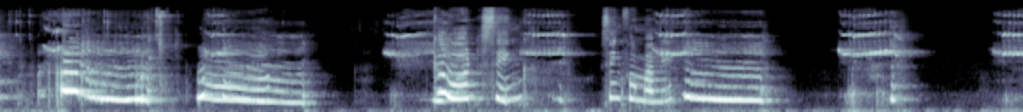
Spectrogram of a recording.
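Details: Male German Shepherd pet singing at the back-garden door on the owner's command, excited to go out and play: several drawn-out, harmonic whining howls that slide downward, in separate bouts with short silent gaps.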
